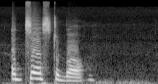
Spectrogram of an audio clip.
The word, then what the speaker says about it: adjustable: Here, the second syllable is accented. Volcano. Adjustable.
